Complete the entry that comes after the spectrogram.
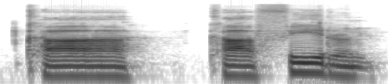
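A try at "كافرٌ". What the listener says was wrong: Not long on the fat. Just make it short. A short kasra. Not e. There's no ya there.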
